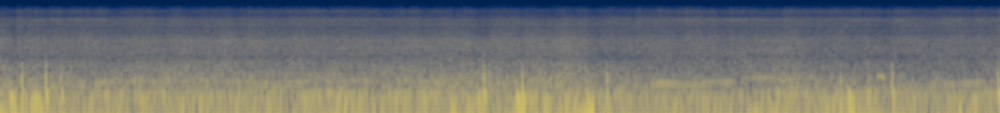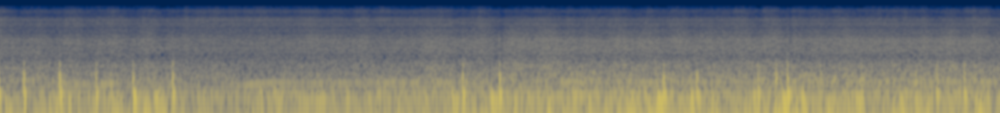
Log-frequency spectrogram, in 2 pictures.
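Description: A jet ski's hull slaps and thumps against waves.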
